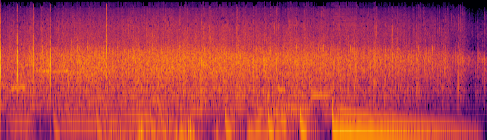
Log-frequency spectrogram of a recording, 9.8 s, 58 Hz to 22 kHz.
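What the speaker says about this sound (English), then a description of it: "You deserve a big applause." Steady, dense applause from a large audience at the BMW CES 2023 presentation of the iVision Dee concept car, sustained for about ten seconds with a few sharper claps early on and a low rumble underneath.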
